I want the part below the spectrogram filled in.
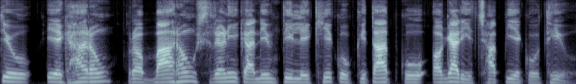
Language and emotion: Nepali, neutral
